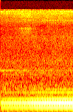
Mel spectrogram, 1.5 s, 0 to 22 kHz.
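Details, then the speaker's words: Nady MM-242 mixer with Korg ES-1 on channel 1 and EMX on channel 2, gain cranked up: steady low buzzing hum with a higher overtone growing louder; mains hum, probably a ground loop from the shared ES-1 power supply. "I can hear a serious hum, and that's probably some kind of ground loop issue from running the Korg ES-1 power supply to two separate."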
